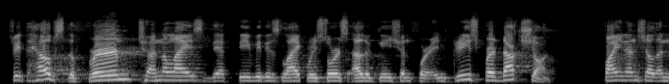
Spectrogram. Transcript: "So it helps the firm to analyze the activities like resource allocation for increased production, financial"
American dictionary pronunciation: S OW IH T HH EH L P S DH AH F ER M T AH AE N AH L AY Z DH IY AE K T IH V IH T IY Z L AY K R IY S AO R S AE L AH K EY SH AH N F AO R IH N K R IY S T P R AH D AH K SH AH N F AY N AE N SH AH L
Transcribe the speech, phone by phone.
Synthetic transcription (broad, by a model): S IH T HH EH L P S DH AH F ER M T AH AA N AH L AY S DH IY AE K T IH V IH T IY S L AY K R IY S AO R S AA L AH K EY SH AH N F AO R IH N K R IY S P R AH D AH K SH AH N F AY N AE N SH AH L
